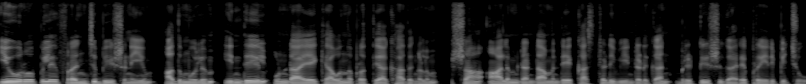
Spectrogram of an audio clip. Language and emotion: Malayalam, neutral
